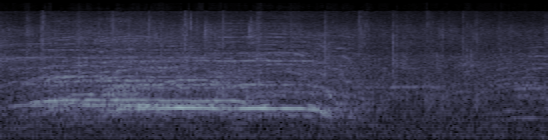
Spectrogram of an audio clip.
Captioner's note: audience cheering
